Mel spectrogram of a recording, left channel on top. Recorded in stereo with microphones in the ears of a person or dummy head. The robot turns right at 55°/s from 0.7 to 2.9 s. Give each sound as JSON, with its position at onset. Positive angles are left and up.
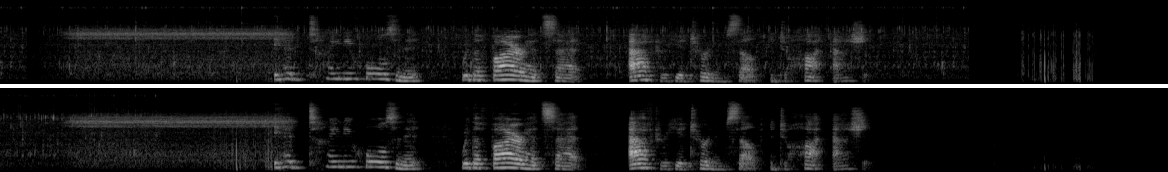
{"t": 2.7, "sound": "a woman speaking", "side_deg": 0, "distance_m": 0.6}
